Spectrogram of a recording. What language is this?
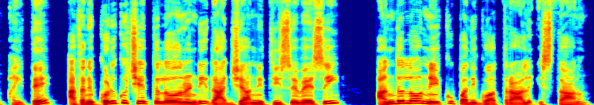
Telugu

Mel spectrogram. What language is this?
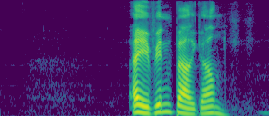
Norwegian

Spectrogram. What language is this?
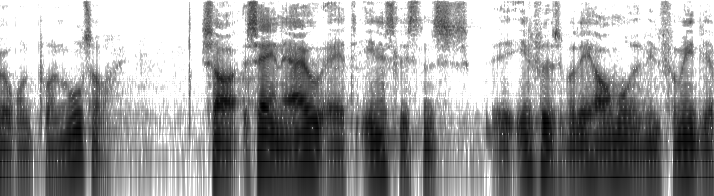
Danish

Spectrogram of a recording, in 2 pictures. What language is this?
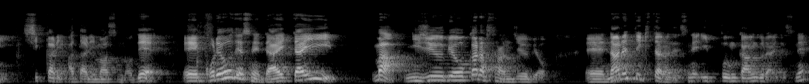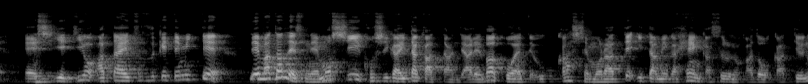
Japanese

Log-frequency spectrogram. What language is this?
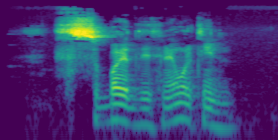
Kabyle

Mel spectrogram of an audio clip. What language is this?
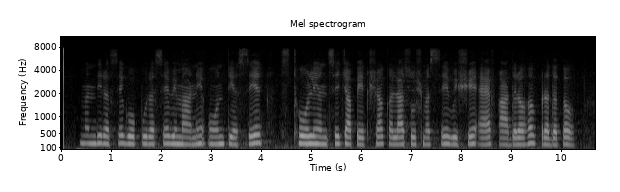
Sanskrit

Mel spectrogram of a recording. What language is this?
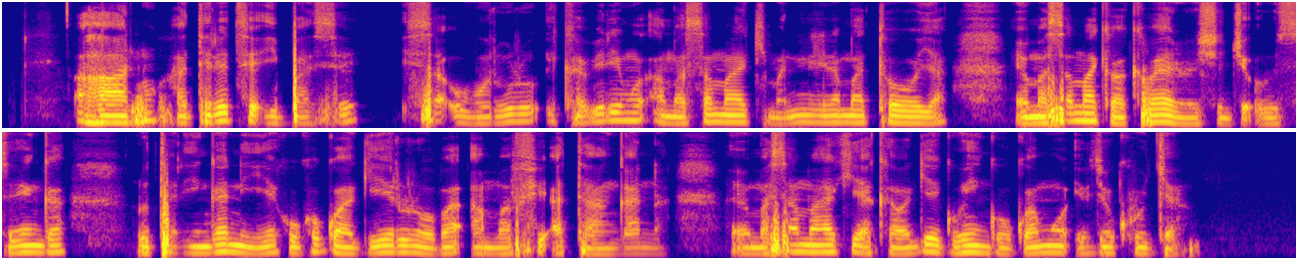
Rundi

